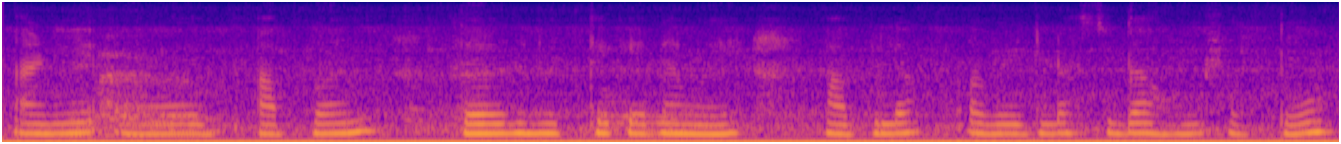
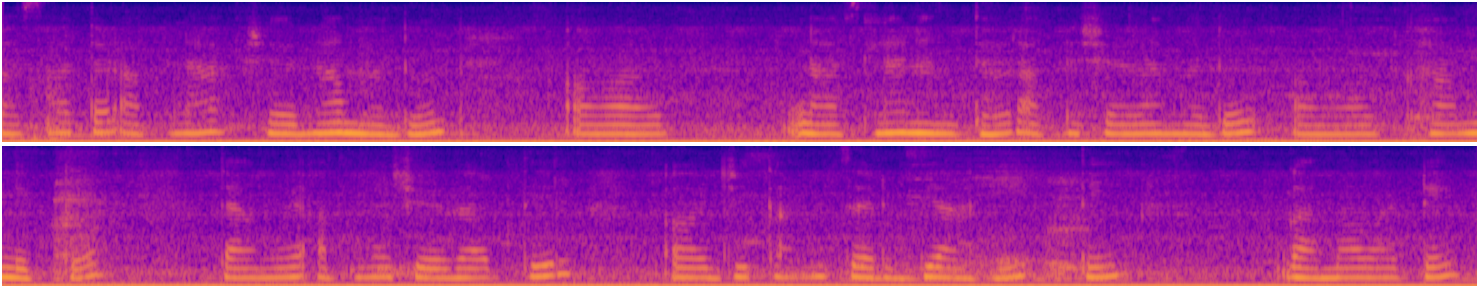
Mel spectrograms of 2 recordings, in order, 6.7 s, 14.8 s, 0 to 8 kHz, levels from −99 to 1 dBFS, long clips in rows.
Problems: constant background noise, background conversations at intervals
